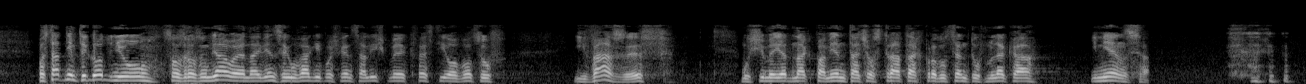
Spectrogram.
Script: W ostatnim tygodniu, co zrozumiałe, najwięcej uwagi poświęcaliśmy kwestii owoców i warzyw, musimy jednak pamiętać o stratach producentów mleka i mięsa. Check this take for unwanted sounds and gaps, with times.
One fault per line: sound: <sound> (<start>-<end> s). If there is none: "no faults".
sound: laugh (12.3-13.0 s)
